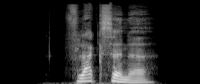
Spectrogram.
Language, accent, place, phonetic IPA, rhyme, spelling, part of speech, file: German, Germany, Berlin, [ˈflaksənə], -aksənə, flachsene, adjective, De-flachsene.ogg
- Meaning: inflection of flachsen: 1. strong/mixed nominative/accusative feminine singular 2. strong nominative/accusative plural 3. weak nominative all-gender singular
